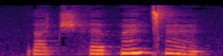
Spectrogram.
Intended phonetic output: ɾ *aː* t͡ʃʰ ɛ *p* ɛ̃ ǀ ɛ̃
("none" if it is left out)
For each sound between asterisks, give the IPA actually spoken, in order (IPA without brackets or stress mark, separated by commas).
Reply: a, p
